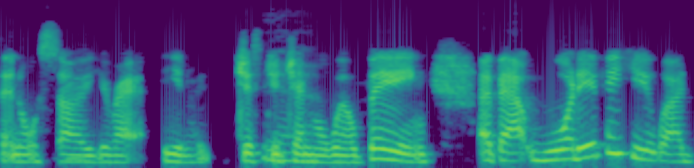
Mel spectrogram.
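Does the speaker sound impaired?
No.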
